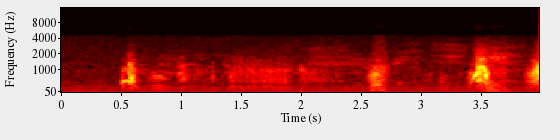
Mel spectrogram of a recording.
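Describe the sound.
Dog on a leather leash giving a few short yips and barks in brief bursts, with softer whining between them.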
